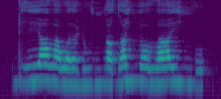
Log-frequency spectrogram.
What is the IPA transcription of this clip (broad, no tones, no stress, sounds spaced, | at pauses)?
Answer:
ɖʱ eː ðˤ ɐ w ɐː ɳ u d ɲ e dˤ i ʎ ʉ ðˤ eː ɲ o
